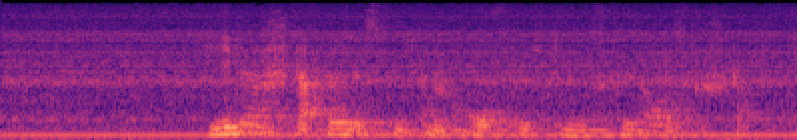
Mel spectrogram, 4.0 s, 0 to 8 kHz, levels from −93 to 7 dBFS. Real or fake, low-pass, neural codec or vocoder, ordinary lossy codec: real; 7.2 kHz; none; MP3, 48 kbps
